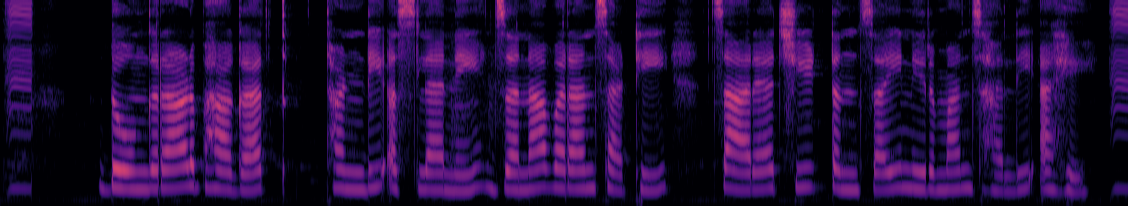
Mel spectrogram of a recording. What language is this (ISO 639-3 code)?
mar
